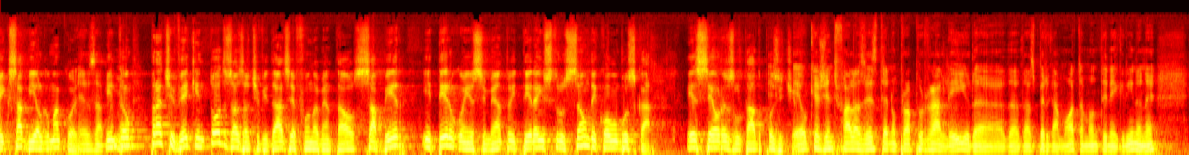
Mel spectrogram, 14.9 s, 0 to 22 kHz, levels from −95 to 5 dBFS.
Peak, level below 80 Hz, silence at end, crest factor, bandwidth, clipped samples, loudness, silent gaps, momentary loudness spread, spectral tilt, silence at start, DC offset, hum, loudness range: -2 dBFS; -34 dBFS; 0.05 s; 14 dB; 14.5 kHz; under 0.1%; -15 LUFS; none; 5 LU; -6.5 dB/octave; 0 s; under 0.1%; none; 2 LU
